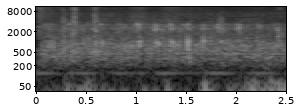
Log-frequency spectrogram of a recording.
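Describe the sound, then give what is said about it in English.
Players Extreme Caramel vodka is poured into a glass, a steady trickling gurgle with small splashy bursts over a low, constant hum. No one speaks. “Damn, I hear her pouring it.”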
